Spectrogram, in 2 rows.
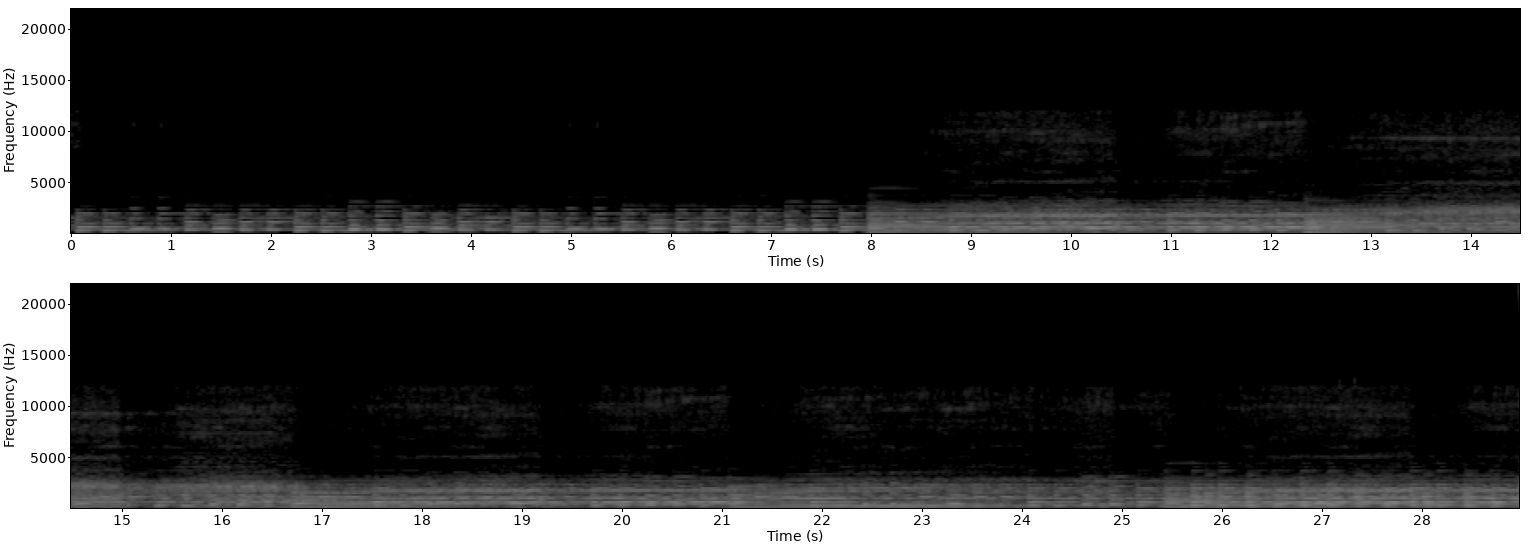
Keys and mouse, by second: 0.9 right click, 1.4 Tab, 1.6 right click, 1.9 KP_Decimal, 2.1-14.1 middle drag, 13.3 alt+q, 14.1-14.6 shift+right drag, 14.6 middle click, 14.6 \, 15.1 right click, 15.2 Tab, 15.4-17.4 shift+middle drag, 16.2 a, 17.4-18.4 drag, 18.4-24.3 shift+middle drag, 22.3 alt+q, 22.7 z, 23.6 ctrl+r, 24.3 right click, 24.9-26.6 typing, 27.3 click, 27.5-28.9 middle drag, 27.9 z.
